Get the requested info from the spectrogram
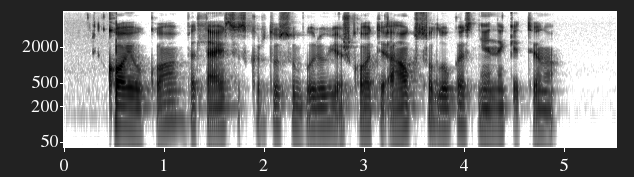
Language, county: Lithuanian, Kaunas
